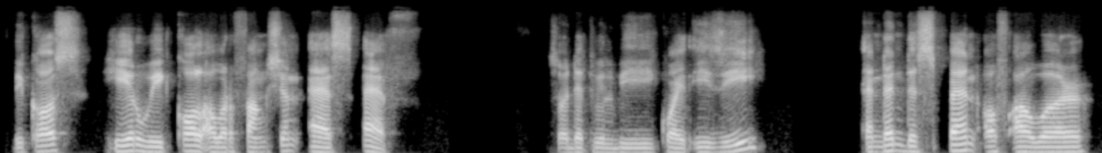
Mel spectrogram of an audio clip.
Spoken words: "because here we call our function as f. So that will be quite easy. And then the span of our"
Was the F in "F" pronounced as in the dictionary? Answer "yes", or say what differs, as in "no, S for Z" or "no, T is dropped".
yes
